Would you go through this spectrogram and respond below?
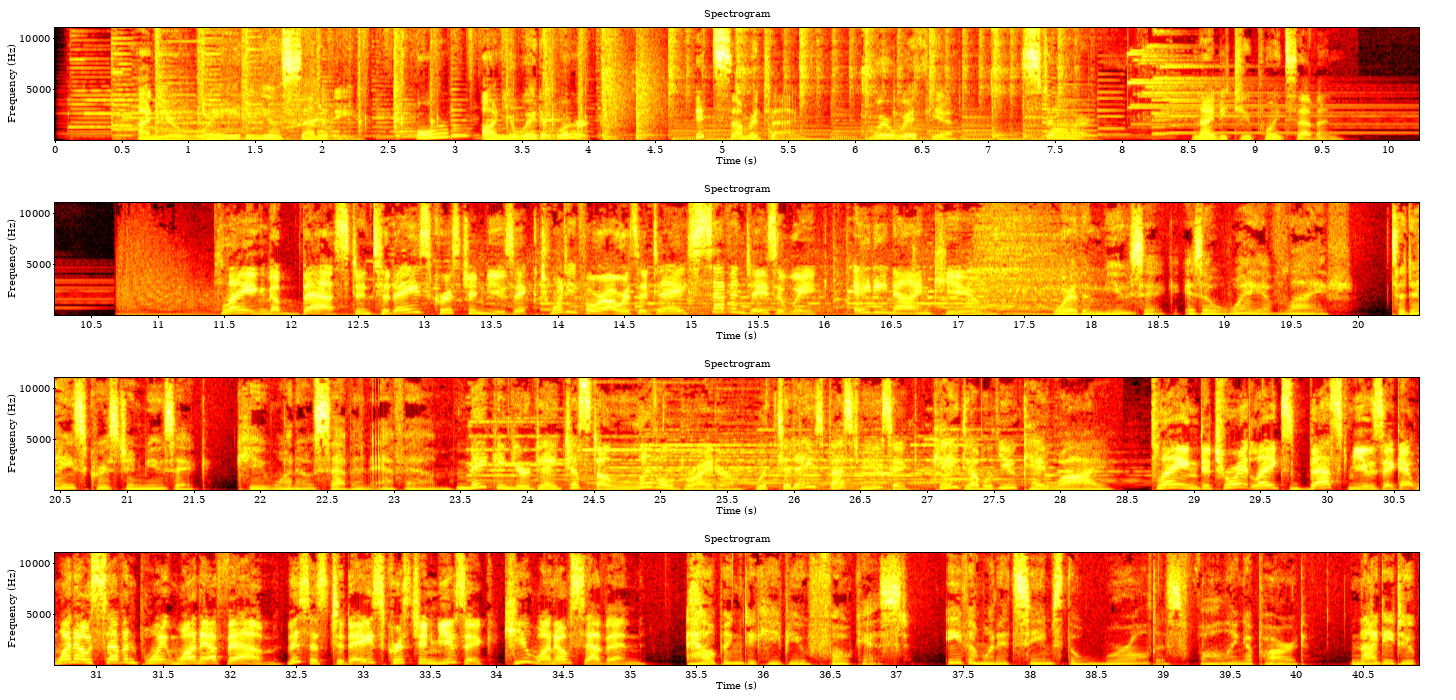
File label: Imaging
